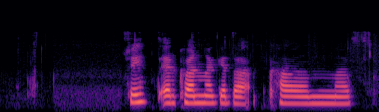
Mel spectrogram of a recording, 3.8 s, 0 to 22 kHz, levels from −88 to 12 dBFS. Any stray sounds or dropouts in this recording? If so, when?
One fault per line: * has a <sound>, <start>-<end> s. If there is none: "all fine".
all fine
